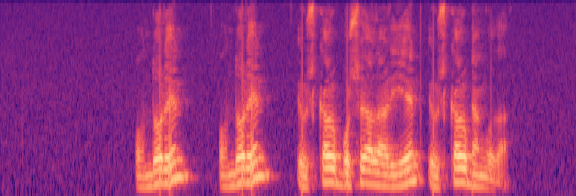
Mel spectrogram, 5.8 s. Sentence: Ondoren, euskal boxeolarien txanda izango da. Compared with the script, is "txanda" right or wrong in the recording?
wrong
